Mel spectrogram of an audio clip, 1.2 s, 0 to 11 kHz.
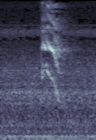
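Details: Northern flicker calling quite close around 10 am gives a single sharp, harsh, downslurred note of about a quarter second over a steady background hiss.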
